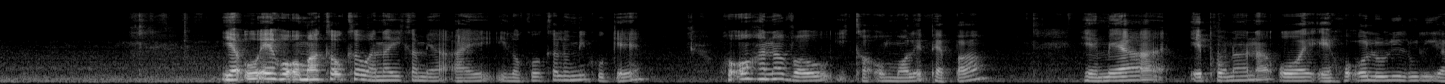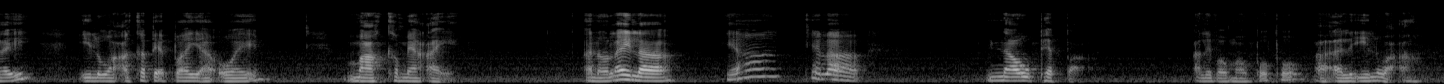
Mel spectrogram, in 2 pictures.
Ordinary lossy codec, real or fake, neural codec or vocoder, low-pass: none; fake; vocoder, 24 kHz, 100 mel bands, Vocos; none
